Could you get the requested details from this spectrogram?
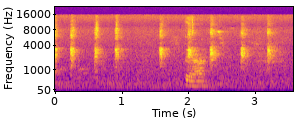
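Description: A grackle gives short, dry chack notes, about eight in under four seconds at an uneven pace, with a brief human voice partway through.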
